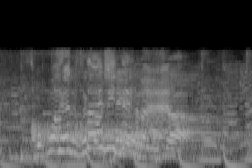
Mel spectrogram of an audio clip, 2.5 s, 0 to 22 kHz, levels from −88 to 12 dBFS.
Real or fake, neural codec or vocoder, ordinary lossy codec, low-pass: real; none; none; 7.2 kHz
